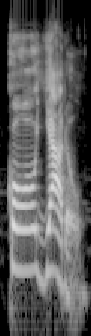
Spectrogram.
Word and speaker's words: Collado: All right, please help us welcome to the show tax strategist Collado. Am I saying it right? Collado, yes.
